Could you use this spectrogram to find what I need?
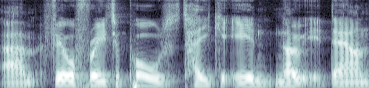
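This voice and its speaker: This man speaks with a British accent. His intonation is fairly even. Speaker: gaming video creator. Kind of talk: gameplay commentary. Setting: home recording at night. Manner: quiet, subdued; casual, filler-heavy.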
